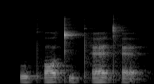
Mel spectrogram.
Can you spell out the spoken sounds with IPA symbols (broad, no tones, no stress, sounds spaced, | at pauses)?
o pʰ ɒ tʼ u pʰ æ tʰ æ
